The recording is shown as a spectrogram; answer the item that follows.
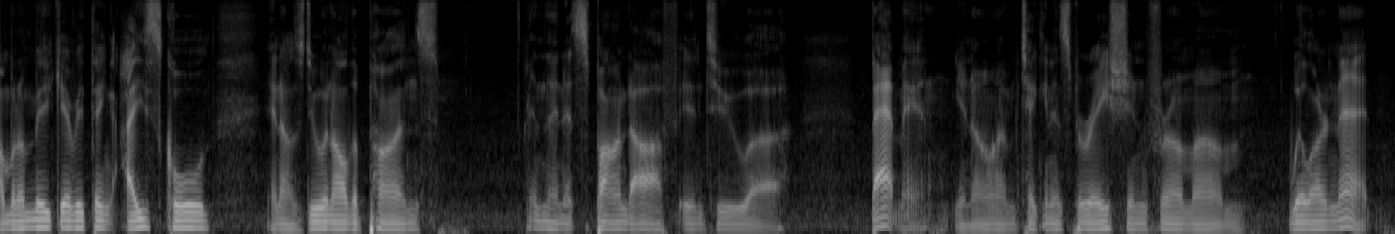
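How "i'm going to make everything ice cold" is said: bad put-on Austrian accent, loud and booming. Recalling playing Mr. Freeze for his son, the speaker does a terrible Schwarzenegger impression. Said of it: "Terrible Schwarzenegger".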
